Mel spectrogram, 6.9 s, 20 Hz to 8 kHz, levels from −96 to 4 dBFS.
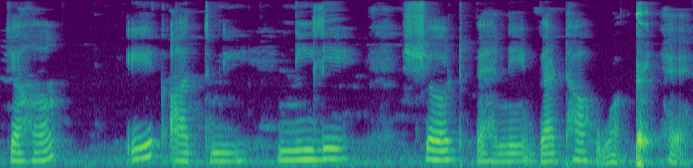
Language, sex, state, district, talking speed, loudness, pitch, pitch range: Hindi, female, Bihar, Madhepura, 80 wpm, -22 LUFS, 160 Hz, 145-175 Hz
